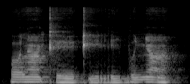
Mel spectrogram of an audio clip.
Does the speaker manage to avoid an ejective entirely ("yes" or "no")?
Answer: no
